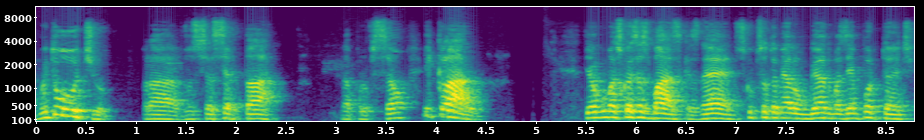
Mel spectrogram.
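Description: A man's fairly high, somewhat breathy voice at a moderate pace, with long, frequent pauses and big swings in loudness. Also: ordinary pitch variation. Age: 50s. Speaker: holistic therapist. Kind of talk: casual interview.

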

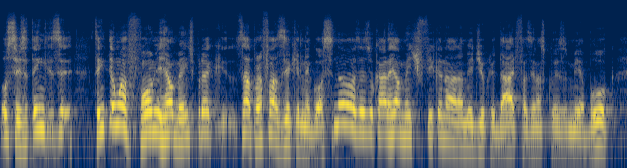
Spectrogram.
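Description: A high-pitched man rattles along at a very fast pace with hardly any pauses and very wide pitch swings. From interior of São Paulo state, Brazil (Guaíra). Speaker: tattoo artist. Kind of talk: casual interview chat.

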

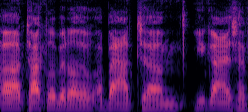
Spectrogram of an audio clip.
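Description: A man's plain, everyday voice with an American accent, fairly high in pitch, at a moderate pace. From Florida. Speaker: podcast host. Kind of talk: interview. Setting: studio.

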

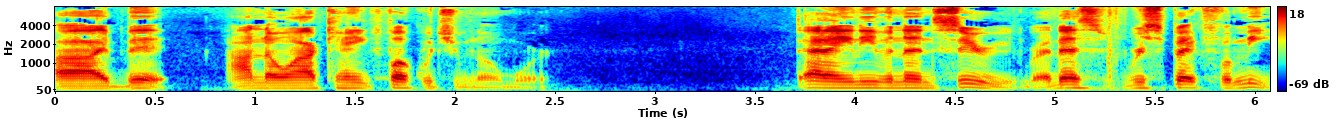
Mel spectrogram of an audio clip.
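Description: A man at a fairly low pitch with ordinary pitch variation, big swings in loudness, a moderate pace and long, frequent pauses, in a dry, close sound with no echo on a very clean recording with a silent background. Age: 30s. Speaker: podcast host. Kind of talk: casual monologue. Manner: animated.

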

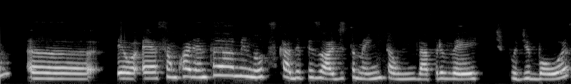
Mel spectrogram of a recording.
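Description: A woman speaks in a high-pitched voice. Her pace is fairly slow. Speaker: podcast co-host. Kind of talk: casual chat.

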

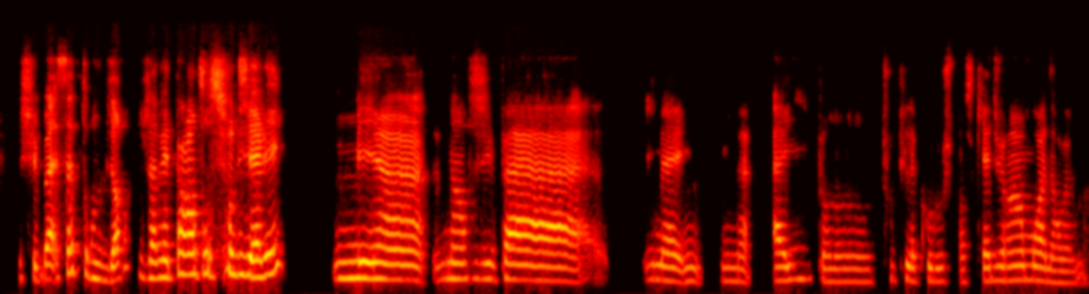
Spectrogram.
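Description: At a very slow pace, a woman talks in a medium pitch with ordinary pitch variation and big swings in loudness. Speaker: youth camp leader and trainer. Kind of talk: casual chat.

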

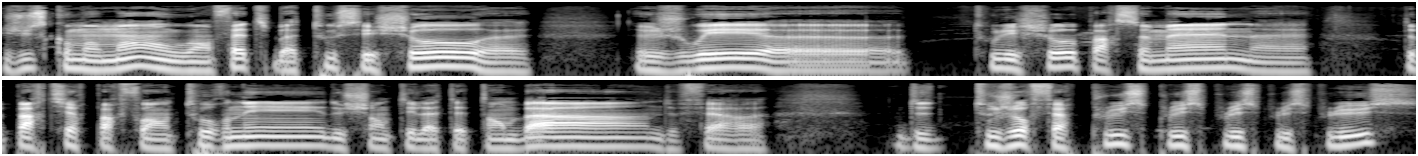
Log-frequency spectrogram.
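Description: A man with a Parisian accent speaks at medium pitch and a very slow pace, with fairly even intonation and big swings in loudness. The recording is very clean with a silent background. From Paris, France. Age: 30s. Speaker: yoga teacher, former musical theatre performer. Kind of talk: casual interview. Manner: hesitant with many fillers.

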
